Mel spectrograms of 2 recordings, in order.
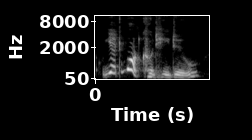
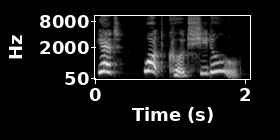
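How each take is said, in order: First: Said in the usual way. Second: "what" leaned on, slow and high; stress on what. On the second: Shown as a demonstration. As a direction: punch "what" in the question.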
